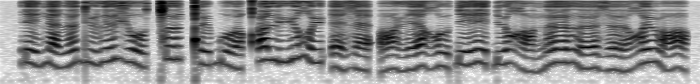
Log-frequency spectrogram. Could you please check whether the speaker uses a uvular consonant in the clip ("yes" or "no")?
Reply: yes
